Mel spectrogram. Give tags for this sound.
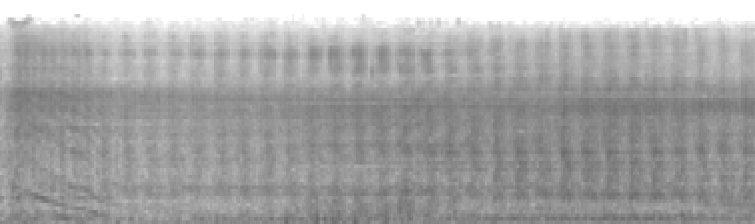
machine; whir; latch; mechanical; buzz

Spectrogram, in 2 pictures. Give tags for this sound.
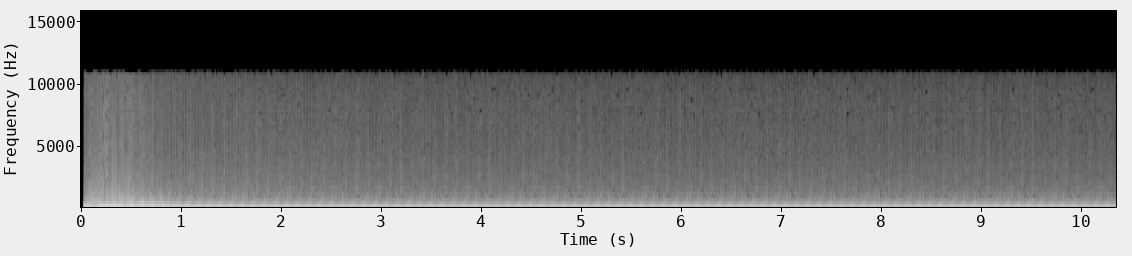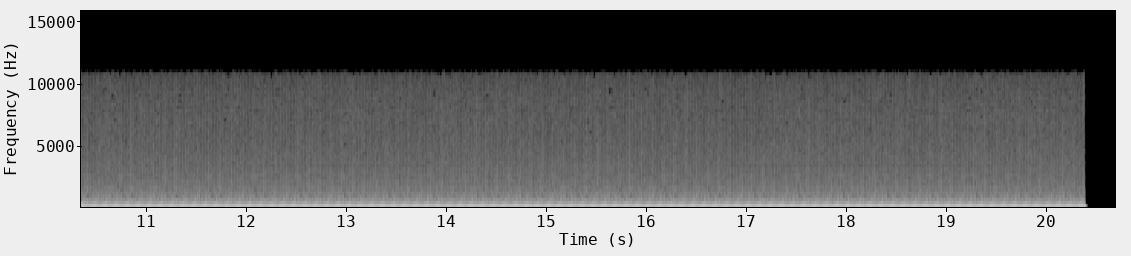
machine; spacecraft; sfx; game; alien; science-fiction

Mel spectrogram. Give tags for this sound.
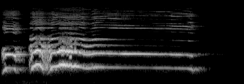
animal; Austria; bird; chicken; cock; cockerel; crowing; dawn; Europe; field-recording; morning; processed; rooster

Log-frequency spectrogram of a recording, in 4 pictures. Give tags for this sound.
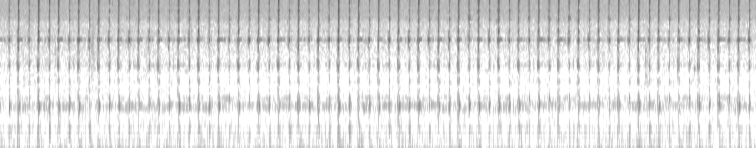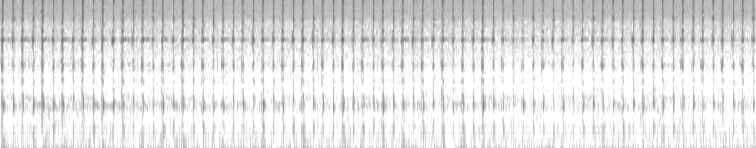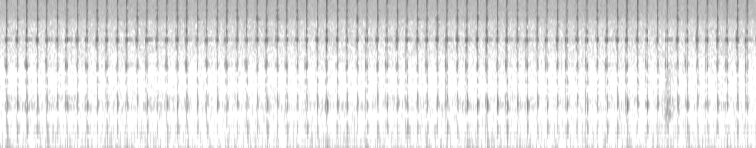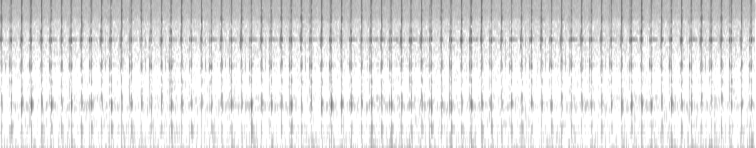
clock; pocket-watch; tick; ticking; tock; watch; wrist-watch

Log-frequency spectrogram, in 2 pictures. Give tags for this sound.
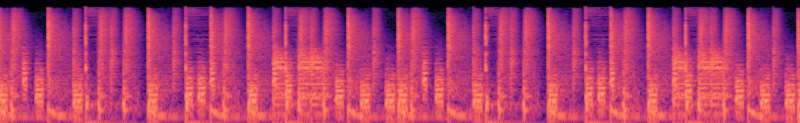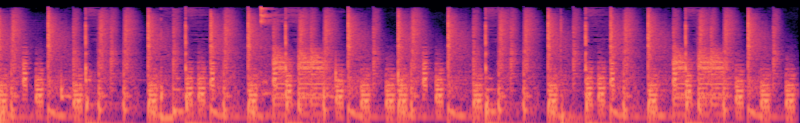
percussion-loop; music; groovy

